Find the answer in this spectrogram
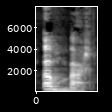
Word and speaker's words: âmbar: colares essas coisas enfim ambar tá bom levou assento e é a penúltima sílaba mais forte então nós vamos chamar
